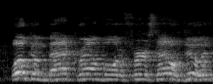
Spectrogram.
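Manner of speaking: very loud, high mock broadcast; frantic radio call. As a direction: shout the whole inning in one burst. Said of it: "that inning on radio was".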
